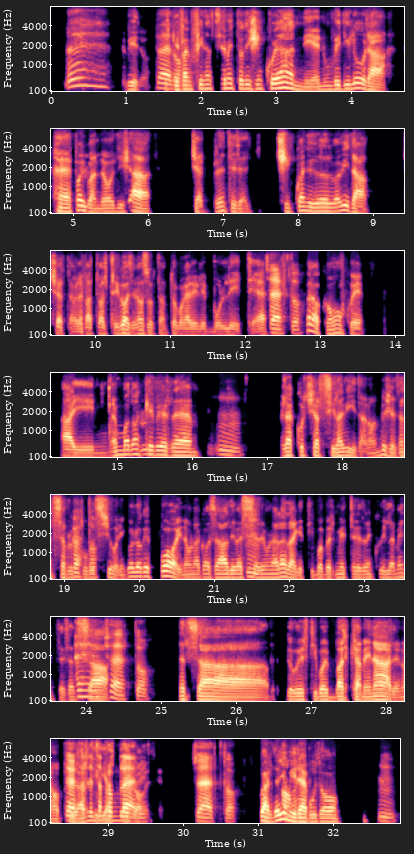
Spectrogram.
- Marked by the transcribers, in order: drawn out: "Eh!"; "Cioè" said as "ceh"; other background noise; tapping; unintelligible speech; drawn out: "senza"
- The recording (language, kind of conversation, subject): Italian, unstructured, Come può il risparmio cambiare la vita di una persona?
